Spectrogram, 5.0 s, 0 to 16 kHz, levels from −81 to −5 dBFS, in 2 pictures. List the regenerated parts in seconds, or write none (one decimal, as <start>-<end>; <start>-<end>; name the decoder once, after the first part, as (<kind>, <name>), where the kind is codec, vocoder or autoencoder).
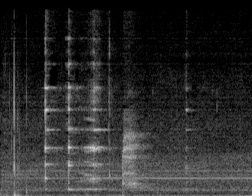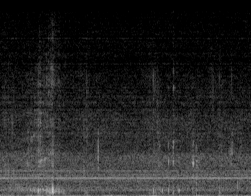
0.0-5.0 (vocoder, BigVGAN v2)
